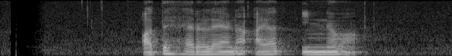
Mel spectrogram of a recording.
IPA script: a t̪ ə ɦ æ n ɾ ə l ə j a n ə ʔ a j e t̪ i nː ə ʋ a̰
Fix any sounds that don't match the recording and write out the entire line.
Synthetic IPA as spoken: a t̪ ə ɦ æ ɾ ə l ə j a n ə ʔ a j a t̪ i nː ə ʋ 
